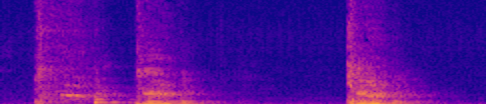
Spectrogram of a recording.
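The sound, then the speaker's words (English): Three harsh coughs: two in quick succession, then a brief pause before a final cough. No one speaks. “I didn't have a cough button right there.”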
